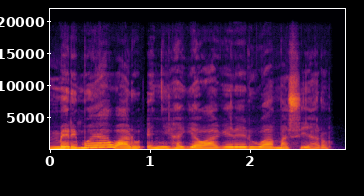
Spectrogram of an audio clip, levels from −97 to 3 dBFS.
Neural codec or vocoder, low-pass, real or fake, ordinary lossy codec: vocoder, 48 kHz, 128 mel bands, Vocos; 19.8 kHz; fake; none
